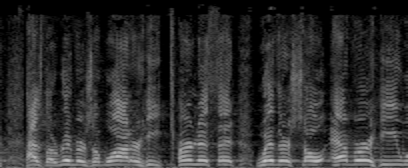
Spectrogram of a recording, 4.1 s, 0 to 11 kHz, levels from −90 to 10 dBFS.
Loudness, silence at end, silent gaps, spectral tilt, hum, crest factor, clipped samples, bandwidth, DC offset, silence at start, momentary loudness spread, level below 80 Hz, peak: -26 LUFS; 0 s; none; -3.5 dB/octave; none; 16 dB; under 0.1%; 11 kHz; under 0.1%; 0 s; 6 LU; -52 dBFS; -10 dBFS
